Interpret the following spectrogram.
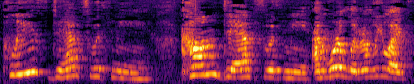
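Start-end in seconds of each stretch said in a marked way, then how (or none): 0.0-3.1 very slow, drawn-out plea; imitated weird girl. Weird girl pleads with strangers to dance, slow put-on voice. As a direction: stretch the invitation out, imitating her oddness. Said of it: "she's being like".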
